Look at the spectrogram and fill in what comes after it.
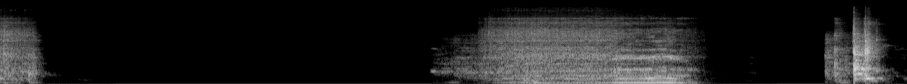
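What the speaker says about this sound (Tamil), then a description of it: "நான் இதுலேருந்து நீட்டாக ஒரு தையல் போட்டு எடுத்துக்கிறேன்" Sewing machine stitching a seam on a garment, a brief whir at the start, then a steady run of rapid mechanical stitching for about three seconds, and a short final burst, close and clear with silence between.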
